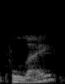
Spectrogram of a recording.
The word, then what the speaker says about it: Poole: Is it Poole? Is that how you say it? I got a mate with the exact same. Yeah, it's yep.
